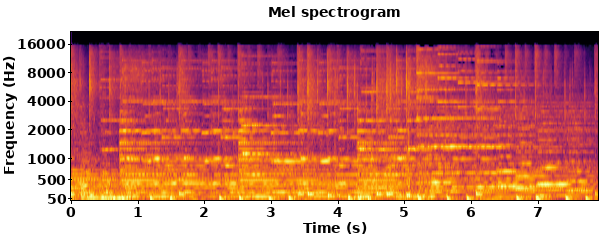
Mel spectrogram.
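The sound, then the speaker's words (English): A church bell tolls eight times for eight o'clock with slow, evenly spaced strikes, set within loud, dense orchestral film music, the cue "Setting the Trap", that plays continuously throughout. “Then we hear the church bell ring eight times for eight o'clock.”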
